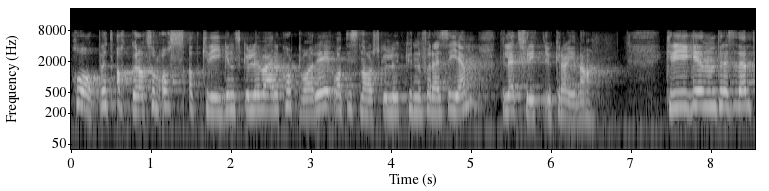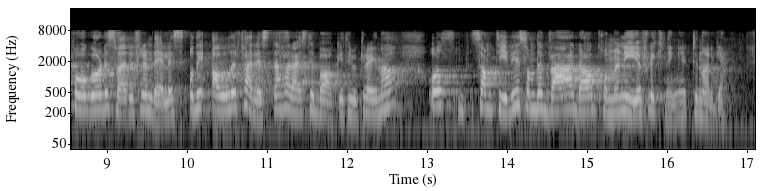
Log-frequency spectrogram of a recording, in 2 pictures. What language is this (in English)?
Norwegian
